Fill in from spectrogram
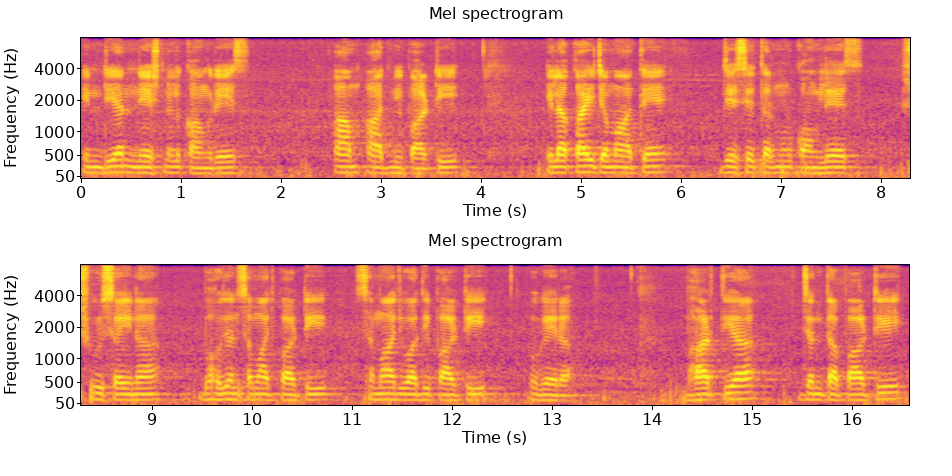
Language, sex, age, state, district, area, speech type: Urdu, male, 30-45, Delhi, North East Delhi, urban, spontaneous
